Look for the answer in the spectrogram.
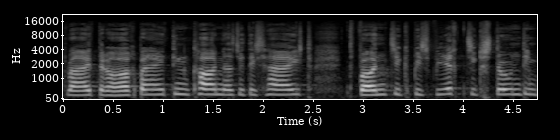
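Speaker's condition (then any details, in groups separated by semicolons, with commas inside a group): Deafness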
